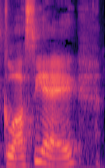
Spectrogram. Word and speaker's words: Glossier: And it looks like it says Glossier, but she prefers that you pronounce it Glossier. – Ugh. – Yeah, so it's Glossier.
